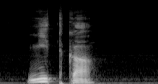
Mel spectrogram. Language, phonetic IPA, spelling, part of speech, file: Polish, [ˈɲitka], nitka, noun, Pl-nitka.ogg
